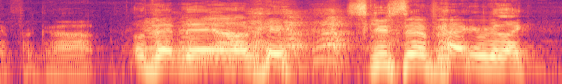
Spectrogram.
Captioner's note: crew member laughing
